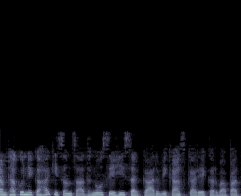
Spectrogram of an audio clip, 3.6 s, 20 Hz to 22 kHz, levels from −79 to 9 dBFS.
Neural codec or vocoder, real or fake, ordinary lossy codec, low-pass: codec, 24 kHz, 0.9 kbps, DualCodec; fake; MP3, 32 kbps; 7.2 kHz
